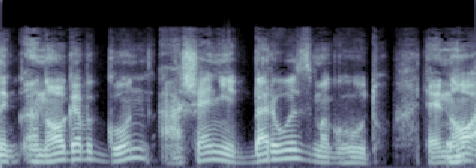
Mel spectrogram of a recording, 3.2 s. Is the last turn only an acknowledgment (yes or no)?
yes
